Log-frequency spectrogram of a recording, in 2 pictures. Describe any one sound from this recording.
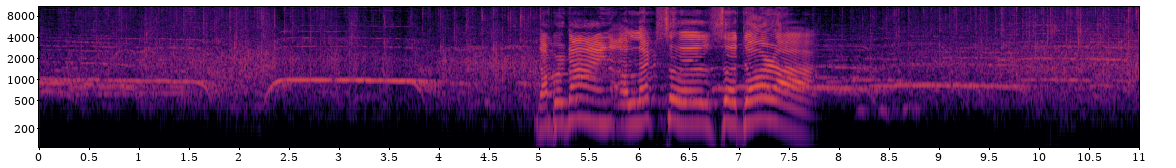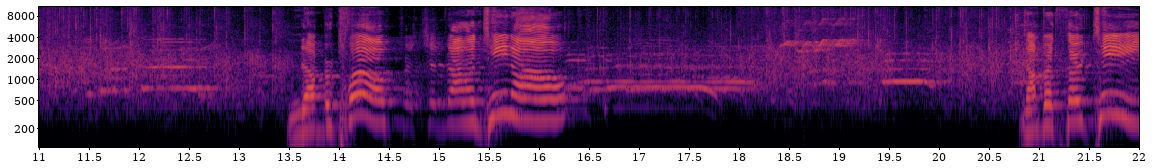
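Hands clap in applause.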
